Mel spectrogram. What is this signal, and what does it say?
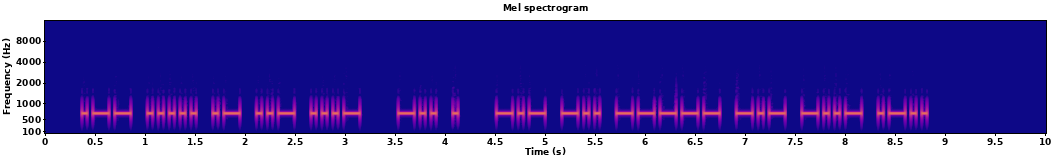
Morse code, heard as a keyed tone, about 22 wpm, 700 Hz. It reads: W5AUV DE KD0KXL
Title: USA Callsign DE Callsign 22wpm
